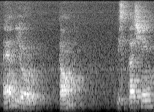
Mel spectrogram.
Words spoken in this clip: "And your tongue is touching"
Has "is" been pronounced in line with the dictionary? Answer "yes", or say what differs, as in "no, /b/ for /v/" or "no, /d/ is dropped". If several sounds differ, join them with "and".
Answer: no, /s/ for /z/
